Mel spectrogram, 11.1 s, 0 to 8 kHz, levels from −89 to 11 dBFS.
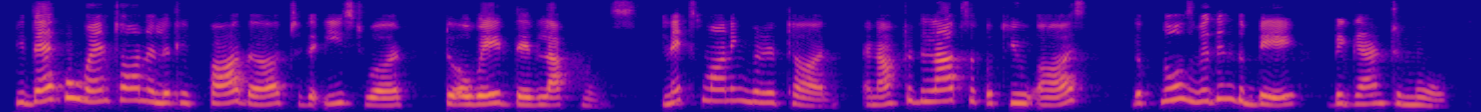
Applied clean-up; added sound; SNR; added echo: neural mask model DeepFilterNet 3.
